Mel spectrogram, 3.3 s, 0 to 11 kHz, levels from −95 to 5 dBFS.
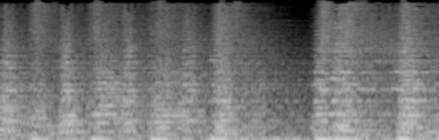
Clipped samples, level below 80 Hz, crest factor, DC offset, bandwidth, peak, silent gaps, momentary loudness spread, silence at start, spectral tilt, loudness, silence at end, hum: under 0.1%; -24 dBFS; 16 dB; under 0.1%; 11 kHz; -4 dBFS; none; 7 LU; 0 s; -5 dB/octave; -22 LUFS; 0 s; none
